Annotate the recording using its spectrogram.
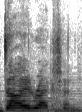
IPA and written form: dɪrɛkʃən (direction)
